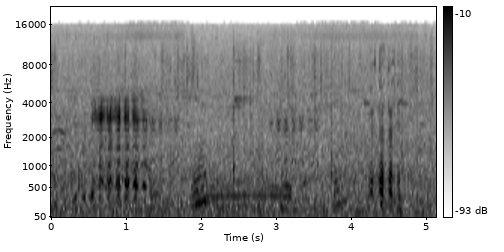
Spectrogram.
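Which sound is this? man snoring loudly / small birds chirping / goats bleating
goats bleating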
